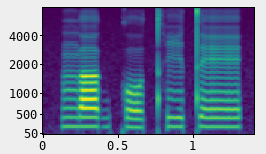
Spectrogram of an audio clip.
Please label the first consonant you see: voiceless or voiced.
voiced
